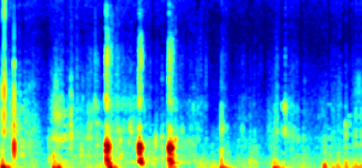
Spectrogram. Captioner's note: cluck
